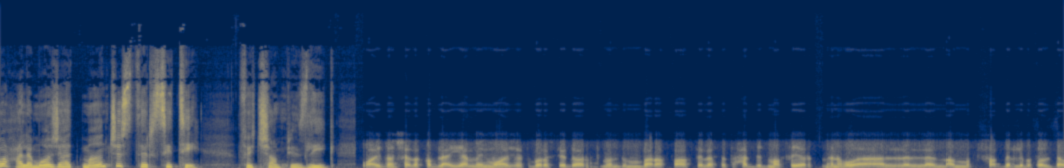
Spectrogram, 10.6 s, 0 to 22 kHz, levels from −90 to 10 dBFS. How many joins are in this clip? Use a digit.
2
